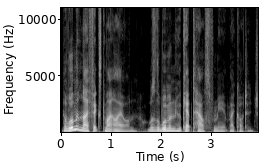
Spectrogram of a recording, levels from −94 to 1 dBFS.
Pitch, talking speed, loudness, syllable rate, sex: 130 Hz, 275 wpm, -20 LUFS, 6.5 syllables/s, male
